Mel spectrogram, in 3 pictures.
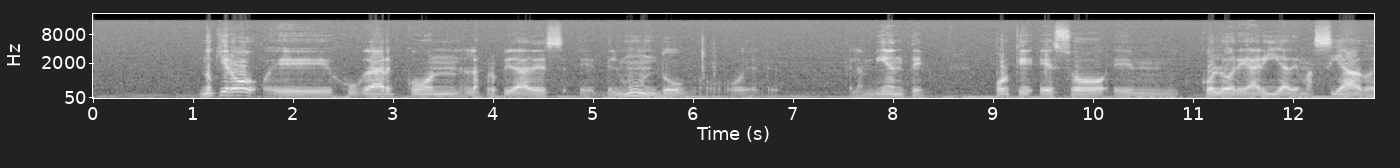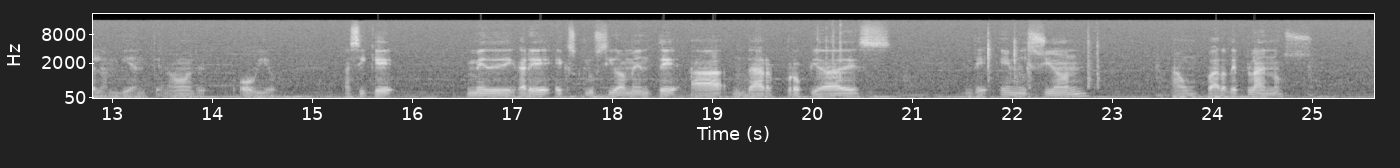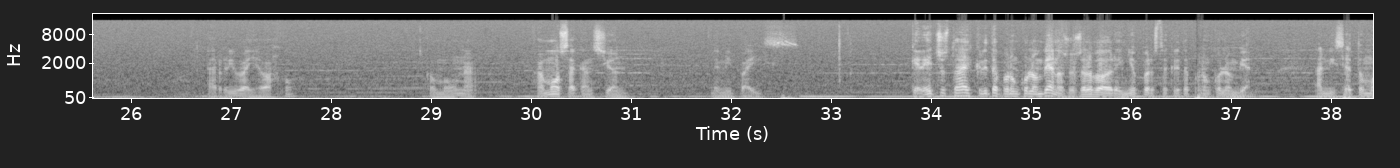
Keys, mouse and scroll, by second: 1.0-3.2 drag, 6.0 s, 7.6 click, 9.3 click, 12.0 click, 15.1 click, 16.4 click, 19.0 click, 20.0 5, 20.2 Return, 22.0 shift+d, 22.7 Return, 23.7-26.5 drag, 26.8 right click, 27.3 right click, 28.5-30.2 drag, 30.6-31.0 scroll up 2, 31.3-31.6 scroll up 2.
